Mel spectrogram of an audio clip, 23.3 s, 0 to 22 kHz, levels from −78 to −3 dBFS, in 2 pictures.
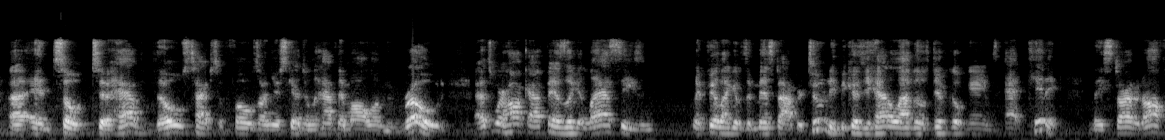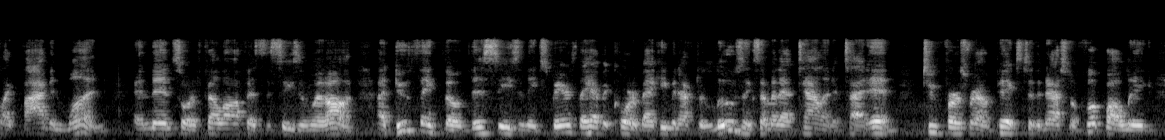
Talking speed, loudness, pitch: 245 wpm, -23 LUFS, 160 Hz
